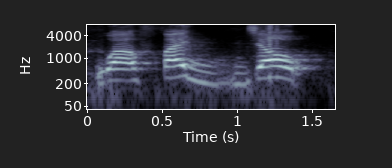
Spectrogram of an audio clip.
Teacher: kita matikan bunyi ra dengan ra yang tebal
